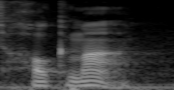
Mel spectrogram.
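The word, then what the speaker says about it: hokmah (חכמה): hokmah and you kind of have to like clear your throat in that second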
